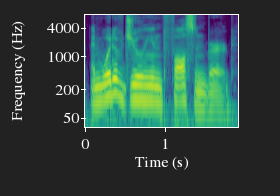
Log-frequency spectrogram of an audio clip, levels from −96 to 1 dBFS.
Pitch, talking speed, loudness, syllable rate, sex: 110 Hz, 155 wpm, -16 LUFS, 4.7 syllables/s, male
